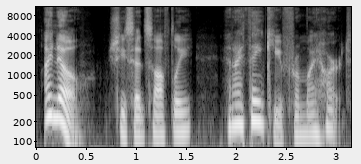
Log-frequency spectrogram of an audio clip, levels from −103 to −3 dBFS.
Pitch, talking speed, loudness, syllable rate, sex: 145 Hz, 230 wpm, -21 LUFS, 5.1 syllables/s, male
